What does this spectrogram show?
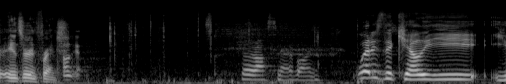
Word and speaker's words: Laurence: It's It's like Laurence. Laurence is like a boy name in Yeah. English, but in French it's actually a girl name.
